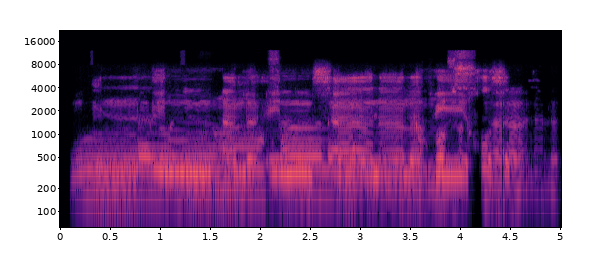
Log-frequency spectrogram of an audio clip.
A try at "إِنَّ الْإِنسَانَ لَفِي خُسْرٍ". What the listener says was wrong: ہاں اب دیکھیے یہاں پہ لام پر قلقلہ ہو گیا، ان الانسان، ان الانسان ایسا نہیں ہونا چاہیے، لام پہ آواز بالکل آپ کی ٹھہر جانی چاہیے. ان الانسان، ان الانسان. ہاں إن الإنسان لفي خسر. خسر خسر را کو موٹا پڑھیں گے.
